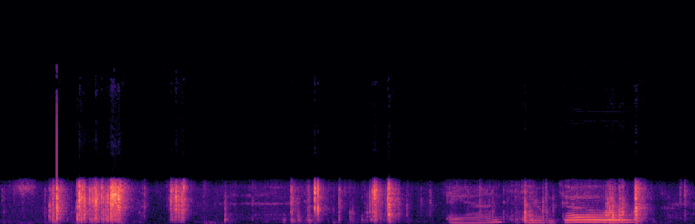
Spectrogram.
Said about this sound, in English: I'm going to shuffle my cards and pull some.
